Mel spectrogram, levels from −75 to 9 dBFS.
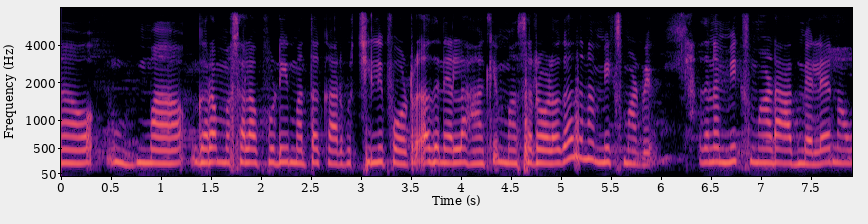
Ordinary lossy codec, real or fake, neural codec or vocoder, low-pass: none; real; none; 7.2 kHz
